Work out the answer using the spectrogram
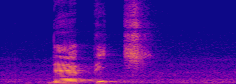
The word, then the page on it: Deepich: Ishir Chamacoco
